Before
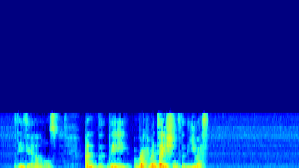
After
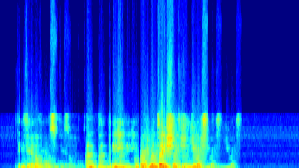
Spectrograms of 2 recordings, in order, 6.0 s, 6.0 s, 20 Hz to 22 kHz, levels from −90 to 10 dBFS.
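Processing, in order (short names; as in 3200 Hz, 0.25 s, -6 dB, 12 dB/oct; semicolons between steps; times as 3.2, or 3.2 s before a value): comb 5 ms, depth 41%; sample leveller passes 2; tapped delay 0.277/0.676 s -15/-17.5 dB; in parallel at -8 dB: hard clip -20.5 dBFS, distortion -5 dB; on the sum: auto swell 0.117 s; gain -3.5 dB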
